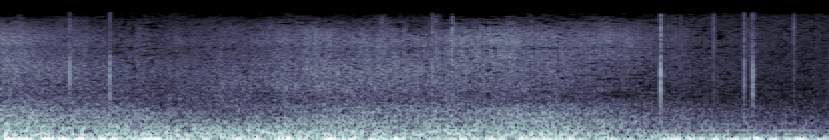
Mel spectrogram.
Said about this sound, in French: Des bruits de vagues qui engloutit la ville d'Is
